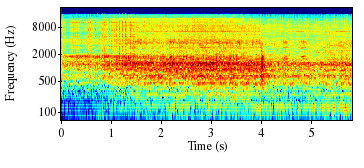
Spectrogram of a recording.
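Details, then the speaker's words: Car idling with the air conditioning on and in gear: uneven, lumpy idle shaking about four times a second, strong vibration felt in the cabin, easing slightly out of gear with loads off; one cylinder low on compression. "زي ما احنا شايفين دلوقتي في تكييف داير، لاحظ ان العربيه بتترج رجه جامده لدرجه ان العلبه دي بتمشي، شايفين في رجه جامده شايفينها في دراعي، عشان نقله شايفين الرجه دي، افصل النقله واطفي الاحمال."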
